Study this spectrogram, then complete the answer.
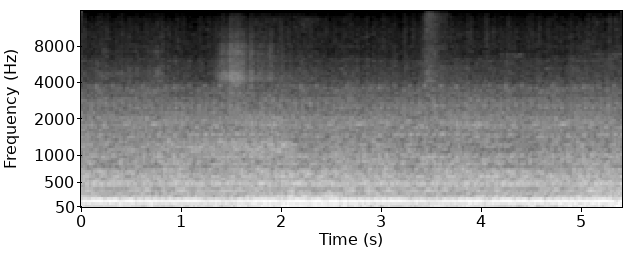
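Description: A truck engine hums steadily at low speed.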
